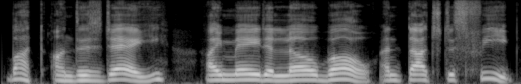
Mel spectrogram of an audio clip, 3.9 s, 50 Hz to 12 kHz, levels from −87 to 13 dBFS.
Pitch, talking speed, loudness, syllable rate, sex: 165 Hz, 200 wpm, -15 LUFS, 4.1 syllables/s, male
